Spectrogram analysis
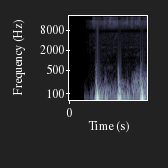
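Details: Rapid, pounding heartbeat after 65 jumping jacks: three strong, deep thumps in quick succession, about 130 beats a minute.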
